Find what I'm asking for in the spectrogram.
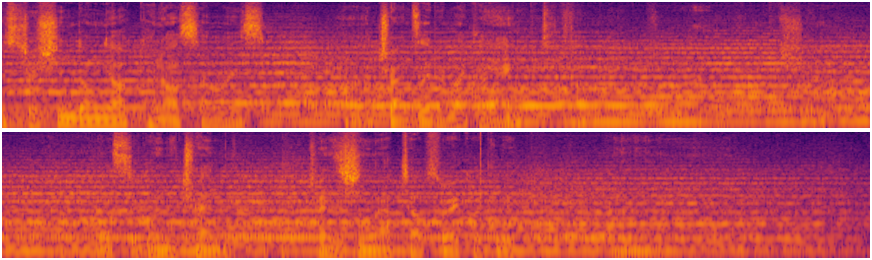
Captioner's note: speaking in foreign language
